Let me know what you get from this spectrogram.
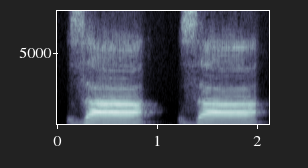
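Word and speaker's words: ز: উচ্চারিত হবে খেয়াল করবেন জিহ্বার আগা সামনের নিচে দুই দাঁতের পেট ও আগার সাথে লাগাবেন। লাগিয়ে জাস্ট এক আলিফ টানিয়া উচ্চারণ করতে হবে। যা জিজি পুকার ন্যায় আপনার আওয়াজটা হবে।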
